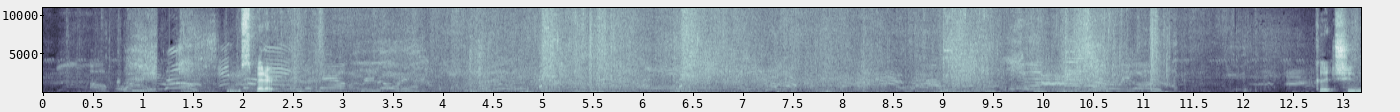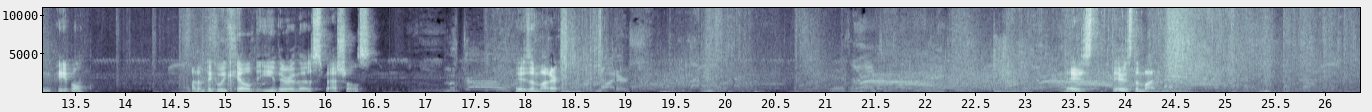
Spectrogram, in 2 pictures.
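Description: Zombies snarl and growl close by.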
